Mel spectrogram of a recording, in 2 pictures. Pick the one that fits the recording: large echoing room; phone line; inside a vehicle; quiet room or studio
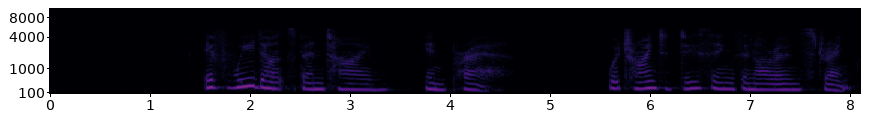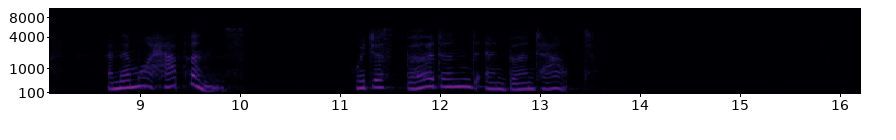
large echoing room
